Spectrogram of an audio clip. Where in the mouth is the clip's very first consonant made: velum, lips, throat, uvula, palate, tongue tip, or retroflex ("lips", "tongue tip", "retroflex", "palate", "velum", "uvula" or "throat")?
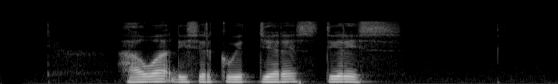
throat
